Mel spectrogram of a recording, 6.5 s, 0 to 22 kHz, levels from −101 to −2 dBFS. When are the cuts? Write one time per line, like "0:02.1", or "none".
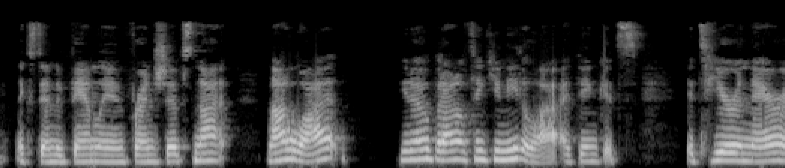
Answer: none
